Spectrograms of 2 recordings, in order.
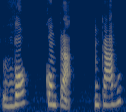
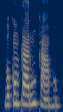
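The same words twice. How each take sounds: First: Some sounds are dropped or shortened. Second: Comprar runs straight into um without a break. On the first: "I could just reduce" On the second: "connect the words comprar um"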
